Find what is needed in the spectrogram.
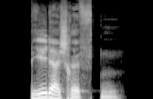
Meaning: plural of Bilderschrift
- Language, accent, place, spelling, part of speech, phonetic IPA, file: German, Germany, Berlin, Bilderschriften, noun, [ˈbɪldɐˌʃʁɪftn̩], De-Bilderschriften.ogg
